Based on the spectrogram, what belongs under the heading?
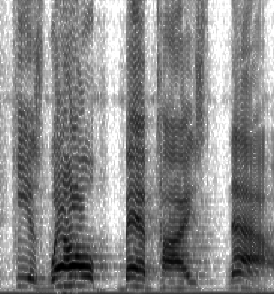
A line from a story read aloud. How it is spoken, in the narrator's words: the spectators shouted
